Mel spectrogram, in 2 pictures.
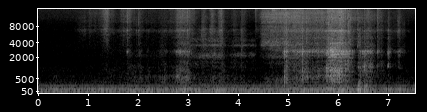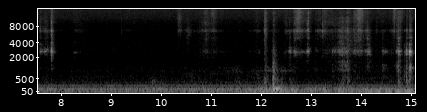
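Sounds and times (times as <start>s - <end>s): plastic rubbing and scraping: 4.9s - 7.9s, 12.5s - 15.0s.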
